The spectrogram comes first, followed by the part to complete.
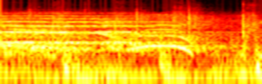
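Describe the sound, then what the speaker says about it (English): A crowd at a steampunk convention fashion show cheers in a short burst, with high whoops and shouting voices rising and falling over a loud, busy din. "let me hear you cheer"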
